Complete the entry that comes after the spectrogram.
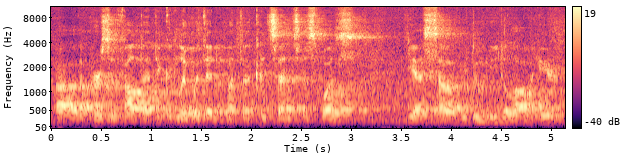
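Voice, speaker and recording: A man makes his points piece by piece at a meeting, in a rather low voice. He sounds far from the mic, with long reverb and noticeable noise. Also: a little fast. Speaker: meeting participant, group spokesman. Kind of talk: reporting and arguing at a meeting. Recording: distant, very echoey, noisy room.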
